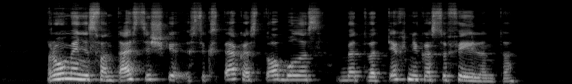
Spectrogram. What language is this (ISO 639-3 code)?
lit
